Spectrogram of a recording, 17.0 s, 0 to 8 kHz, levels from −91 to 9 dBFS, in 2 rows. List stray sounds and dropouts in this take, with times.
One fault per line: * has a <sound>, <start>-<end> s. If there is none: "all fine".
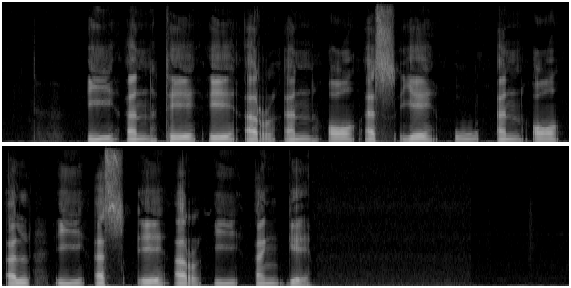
all fine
